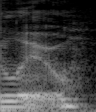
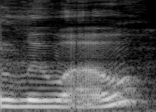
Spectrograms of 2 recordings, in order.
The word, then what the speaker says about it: Lu: And for the official record, it is Lu. You've heard it here first. Lau. Well, sometimes I say Luo, which is crazy because I say my name is Lu, but when I'm on the phone with people, I'm Luo.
